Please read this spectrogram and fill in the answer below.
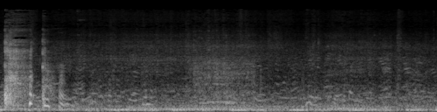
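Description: A man coughing, a harsh cough right at the start and a shorter second one about half a second later. Faint voices and a steady low hum follow.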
